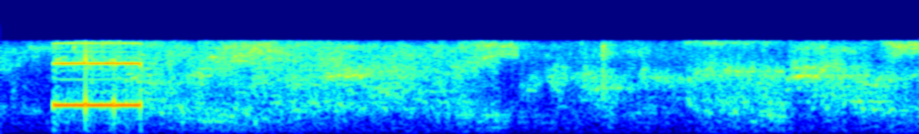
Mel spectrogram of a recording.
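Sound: voicemail recording beep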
